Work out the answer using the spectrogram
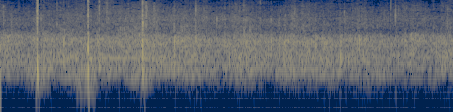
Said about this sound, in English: So even though we don't normally do this, we do want to honor you. So we're just going to clap real quick to honor the grandparents who are in this room. So if you would join me.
